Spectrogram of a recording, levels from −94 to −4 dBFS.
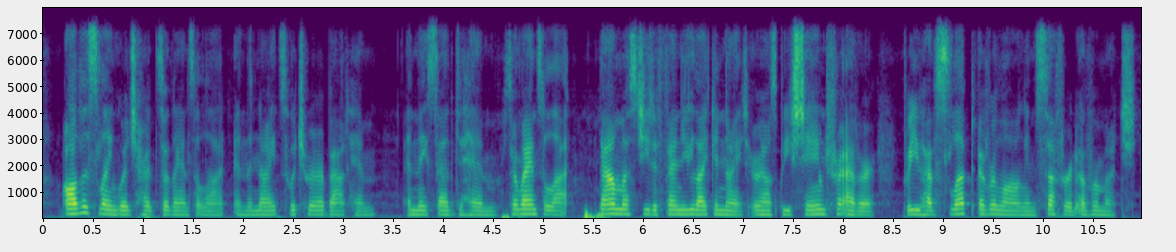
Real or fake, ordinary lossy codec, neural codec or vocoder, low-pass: fake; Opus, 64 kbps; codec, 24 kHz, 6 kbps, HILCodec; 7.2 kHz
